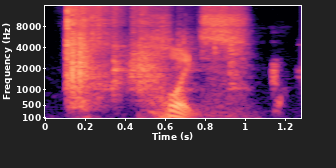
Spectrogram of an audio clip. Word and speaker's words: Royce: Hoice is how it was uh pronounced.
